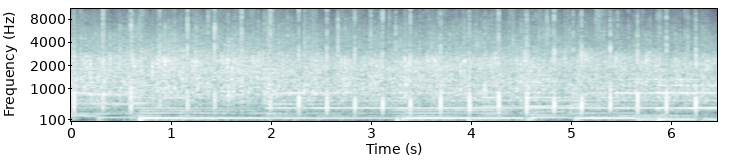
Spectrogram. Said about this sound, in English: So if that was you this morning, I just invite you to come, and we're just going to applaud you for you making that decision this morning.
